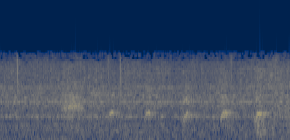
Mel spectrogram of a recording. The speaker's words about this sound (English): There's that dog again. Don't you hear it? Somebody's out there. There might be a house nearby. Maybe it's barking to be let in. It senses somebody. There's something out there. There's somebody. That's why it's barking.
